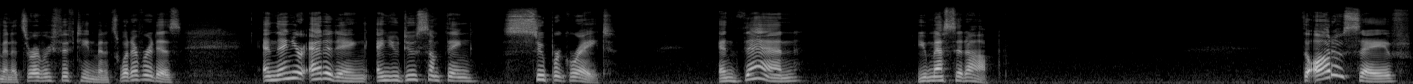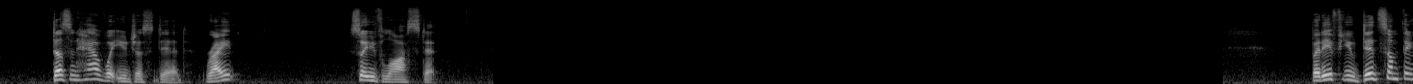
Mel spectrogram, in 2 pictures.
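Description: An older woman speaks with animation close to a microphone, pausing now and then.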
